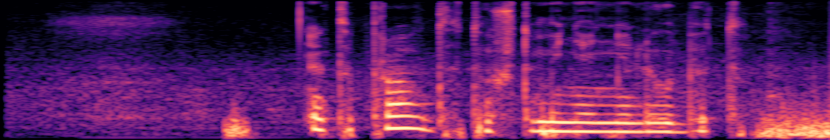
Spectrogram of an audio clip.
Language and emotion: Russian, sad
